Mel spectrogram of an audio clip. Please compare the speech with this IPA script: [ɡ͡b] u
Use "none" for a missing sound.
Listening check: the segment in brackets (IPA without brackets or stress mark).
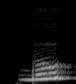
ɡ͡b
